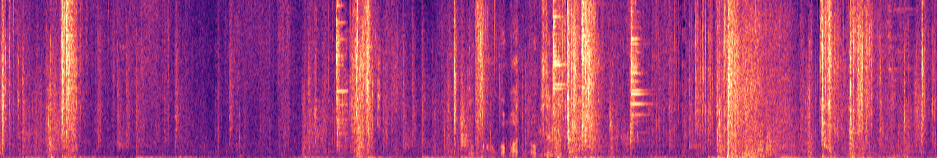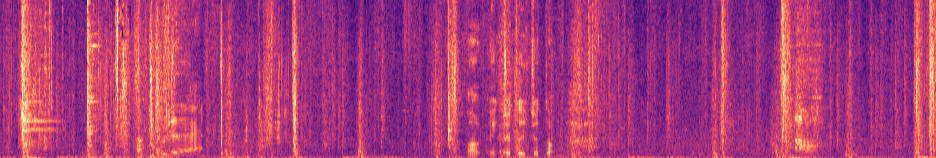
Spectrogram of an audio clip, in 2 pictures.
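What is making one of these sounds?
Footsteps thud on wooden planks and stone.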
